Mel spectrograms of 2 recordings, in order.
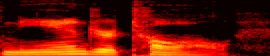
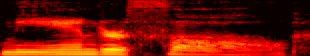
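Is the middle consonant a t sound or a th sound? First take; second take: t sound; th sound. First: The middle consonant is a plain t sound. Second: The middle consonant is a th sound. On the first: The speaker calls it right. "The T and the H are together, but they're not pronounced together" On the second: The speaker calls it wrong. "it's not pronounced Neanderthal"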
